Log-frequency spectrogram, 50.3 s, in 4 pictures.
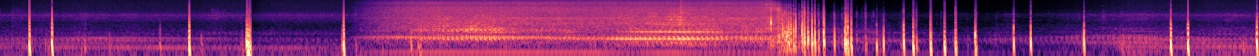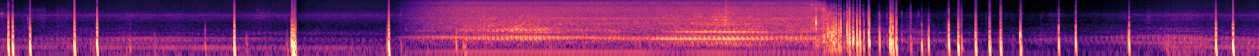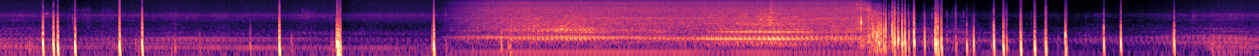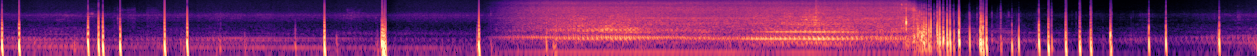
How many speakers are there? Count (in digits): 0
